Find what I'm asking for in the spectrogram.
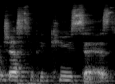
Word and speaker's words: Justificuses: No Justificuses.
